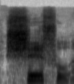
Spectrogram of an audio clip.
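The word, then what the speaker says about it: Shifu (师父): Und wenn man es auch richtig aussprechen würde auf Chinesisch, dann würde man sagen Shifu, aber das kann ich jetzt nur sagen, weil ich äh, Chinesisch auch sprechen kann.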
